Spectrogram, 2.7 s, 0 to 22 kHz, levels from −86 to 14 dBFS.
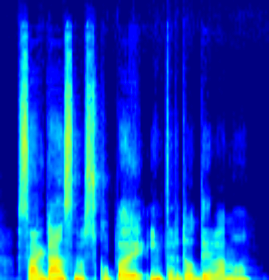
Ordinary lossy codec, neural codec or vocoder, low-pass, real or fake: none; codec, 44.1 kHz, 2.6 kbps, SNAC; none; fake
